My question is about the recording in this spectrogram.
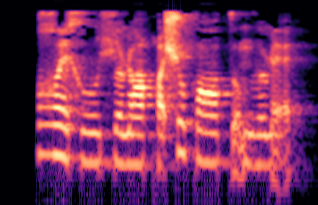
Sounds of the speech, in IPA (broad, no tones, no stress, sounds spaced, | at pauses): ʁʷ e x uː ç o ɳ ɔ qʷ ɛ̰ ʃ o p ɔː t̪ o̰ m ð u ɳ ɛ̰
